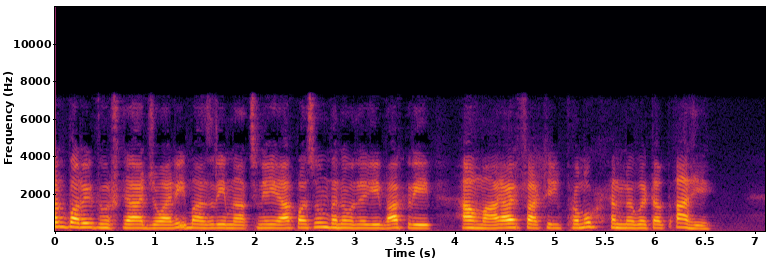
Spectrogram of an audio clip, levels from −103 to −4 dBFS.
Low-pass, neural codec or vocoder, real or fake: 7.2 kHz; codec, 16 kHz, 0.5 kbps, FunCodec, trained on LibriTTS, 25 frames a second; fake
